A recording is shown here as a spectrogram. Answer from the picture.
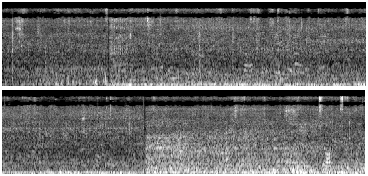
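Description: Busy street ambience: passers-by talking and passing traffic, over a steady low rumble. It gets louder about three-quarters of the way through.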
